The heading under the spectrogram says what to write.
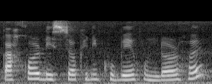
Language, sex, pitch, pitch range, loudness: Assamese, female, 225 Hz, 215-235 Hz, -15 LUFS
